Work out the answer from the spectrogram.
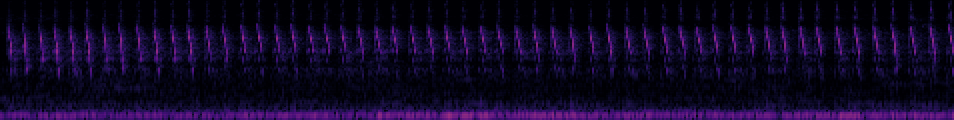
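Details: Hill prinia, a kept master bird, giving its rapid machine-gun 'tembakan' song: a fast, steady stream of sharp, high, clicking notes, about seven a second, held throughout over a low background hum.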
